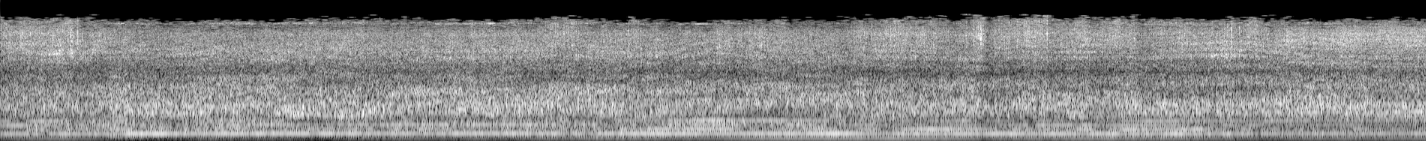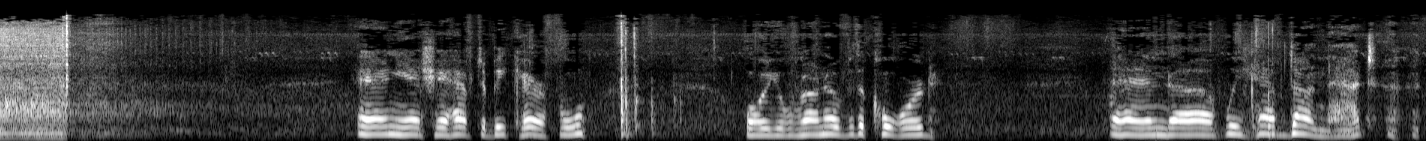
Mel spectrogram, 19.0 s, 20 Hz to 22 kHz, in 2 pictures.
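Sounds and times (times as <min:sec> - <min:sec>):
electric lawn mower running: 0:00.0 - 0:11.8.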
